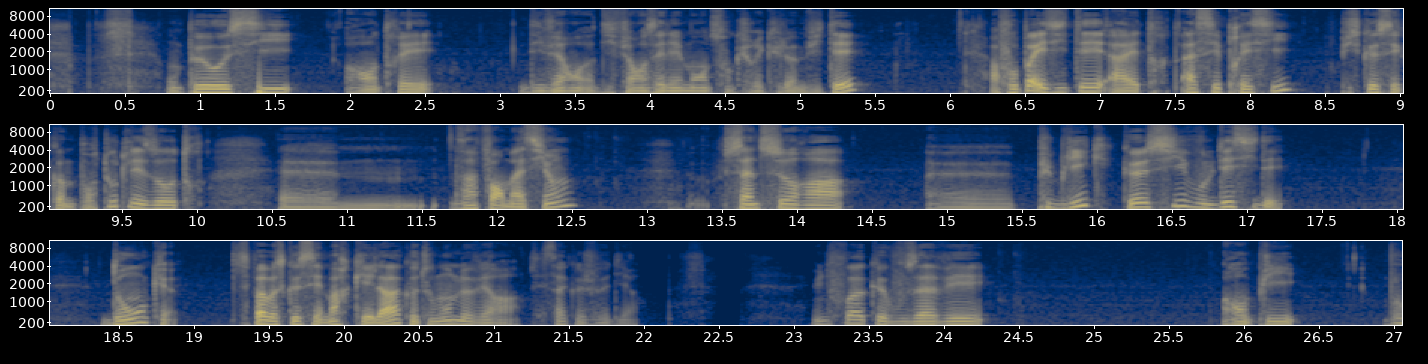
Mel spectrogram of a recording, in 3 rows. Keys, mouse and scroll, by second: 2.1 click, 11.7 scroll down 2, 12.6 click, 20.3 click, 21.1 click, 21.8 click, 24.4 click.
